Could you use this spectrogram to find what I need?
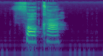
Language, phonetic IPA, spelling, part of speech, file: Polish, [ˈfɔka], foka, noun, Pl-foka.ogg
